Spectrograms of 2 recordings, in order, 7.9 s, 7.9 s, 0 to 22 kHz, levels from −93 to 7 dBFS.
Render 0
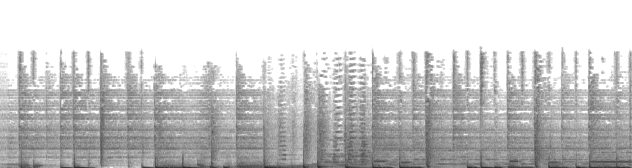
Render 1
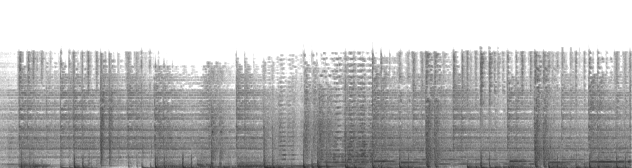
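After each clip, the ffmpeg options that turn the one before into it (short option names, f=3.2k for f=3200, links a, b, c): -filter_complex "[0:a]highpass=180,asplit=2[a][b];[b]aecho=0:1:106|212|318:0.562|0.101|0.0182[c];[a][c]amix=inputs=2:normalize=0,volume=4.5dB"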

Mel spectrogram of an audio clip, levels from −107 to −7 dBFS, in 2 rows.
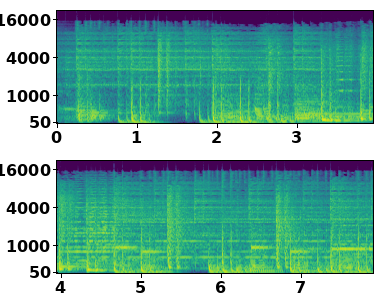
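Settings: -filter_complex "[0:a]acrossover=split=8500[a][b];[b]acompressor=threshold=-40dB:ratio=4:attack=1:release=60[c];[a][c]amix=inputs=2:normalize=0,volume=2dB"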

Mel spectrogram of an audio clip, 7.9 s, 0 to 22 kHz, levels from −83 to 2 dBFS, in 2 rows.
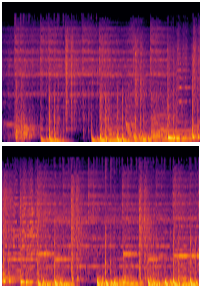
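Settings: -filter_complex "[0:a]flanger=delay=6.9:depth=4.4:regen=-79:speed=0.35:shape=sinusoidal,asubboost=boost=8:cutoff=110,asplit=2[a][b];[b]adelay=170,highpass=300,lowpass=3.4k,asoftclip=type=hard:threshold=-13dB,volume=-11dB[c];[a][c]amix=inputs=2:normalize=0"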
